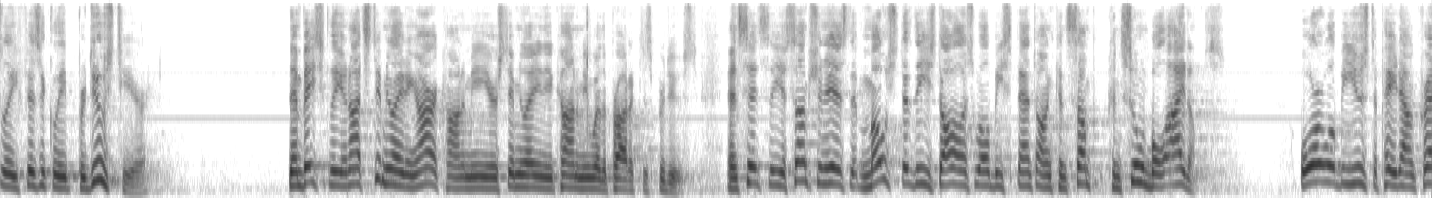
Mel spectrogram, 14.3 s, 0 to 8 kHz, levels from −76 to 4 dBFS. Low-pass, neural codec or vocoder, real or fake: 7.2 kHz; none; real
